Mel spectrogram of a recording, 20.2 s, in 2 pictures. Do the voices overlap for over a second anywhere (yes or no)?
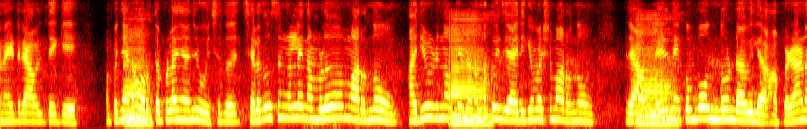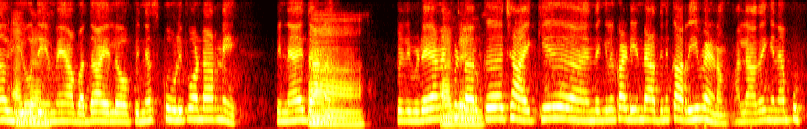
no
